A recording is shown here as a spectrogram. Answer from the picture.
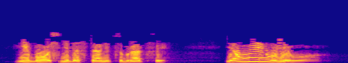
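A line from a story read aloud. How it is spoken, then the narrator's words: Calm friendly voice. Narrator (Russian): Проговорил вдруг своим спокойным и приветным голосом Коноплев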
